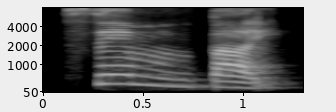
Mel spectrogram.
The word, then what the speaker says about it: senpai: que en el español La n se pronuncia como letra m antes de sonidos como la p o la B ejemplo la palabra senai senpai como la n y la p son un poco difíciles de pronunciar por separado dentro de la misma palabra Los japoneses sustituyen la n por la m y entonces decimos senpai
